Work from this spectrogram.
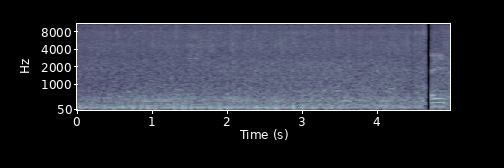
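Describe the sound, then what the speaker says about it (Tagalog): Heavy rain pours during a storm on a street in Parañaque, a dense, loud, continuous roar of water hitting surfaces close by, steady throughout with a brief cut near the end. "ang lakas ng ulan guys"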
